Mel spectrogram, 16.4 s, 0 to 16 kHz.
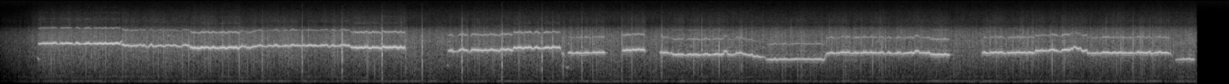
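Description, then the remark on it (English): A tin whistle plays the hymn Adeste Fidelis slowly in sustained, slightly wavering notes, a little unsteady and amateurish, heard alone without any talking, as played by a professor named Slocum sometime between 1890 and 1900. “We know sometime between 1890 and 1900, there lived a professor named Slocum, who was not very good at the tin whistle, but enjoyed playing Adeste Fidelis.”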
